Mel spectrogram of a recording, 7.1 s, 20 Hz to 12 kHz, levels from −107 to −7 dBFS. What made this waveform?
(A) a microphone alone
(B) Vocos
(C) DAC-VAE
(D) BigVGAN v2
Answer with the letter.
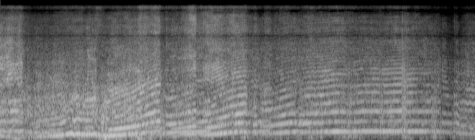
C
